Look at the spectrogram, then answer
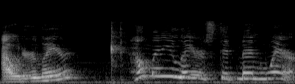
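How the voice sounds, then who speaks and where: A put-on character voice at a fairly slow pace. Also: man. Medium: read story. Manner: blunt, terse, gruff.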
